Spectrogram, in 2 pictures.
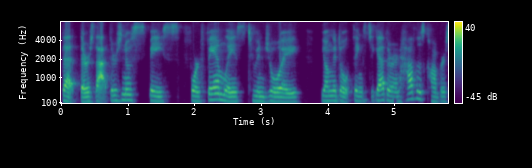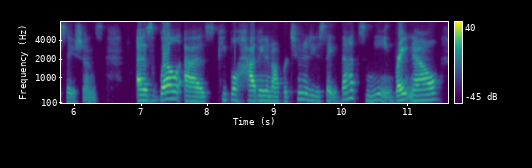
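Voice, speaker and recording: A woman's voice: on the low side, normal speed, a little mellow, highs cut off. A woman talking conversationally as an interview guest, explaining things in a chatty way and checking in with the listener as she goes. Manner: chatty, explanatory, often tags points with "right?". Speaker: interview guest, music supervisor and producer.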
